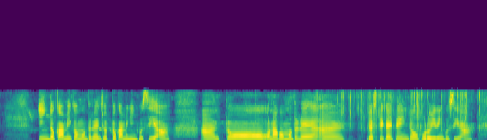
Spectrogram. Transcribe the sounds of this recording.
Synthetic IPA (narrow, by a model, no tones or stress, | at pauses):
iɲd̪ɔkamikɔmud̪ɾɛd͡ʒʱɔt̪ːɔkamiɡiɲkusijaʔa | t̪ɔɔ̰nakɔmud̪ɾɛ | d͡ʒasʈikaɾt̪ɛiɲd̪ɔɦoɾoiɾiɲkusija̰ʔa̰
